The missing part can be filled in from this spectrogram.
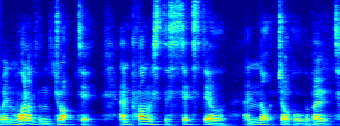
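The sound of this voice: A man speaks with a dark, mellow tone. His intonation is lively.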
